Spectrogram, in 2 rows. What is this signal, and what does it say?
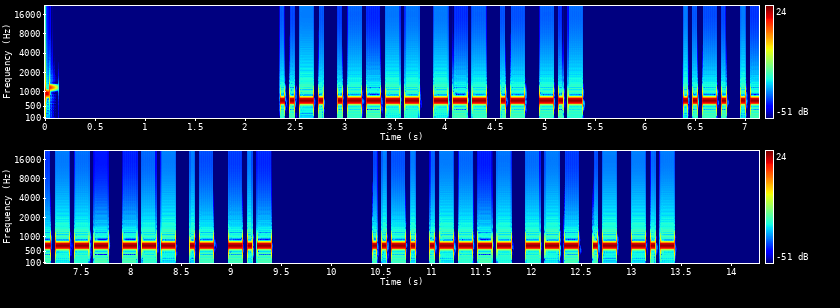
Morse code, heard as a keyed tone, about 25 wpm, 700 Hz. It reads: F1OAK F1OAK F1OAK
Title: DXCC-100 Call Signs - 5 Characters - Repeated 3x - 25wpm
